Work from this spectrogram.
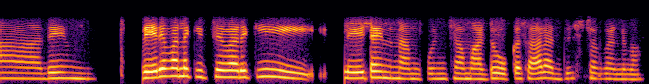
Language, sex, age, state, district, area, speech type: Telugu, female, 18-30, Telangana, Karimnagar, urban, conversation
